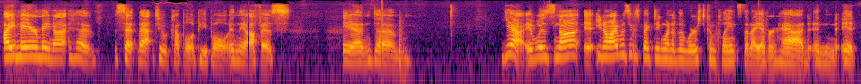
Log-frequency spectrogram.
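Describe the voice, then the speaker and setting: A woman's voice: medium pitch, expressive, moderate pace. A woman co-hosting a casual podcast, explaining things in a wry tone. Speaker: podcast co-host. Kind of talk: casual chat.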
